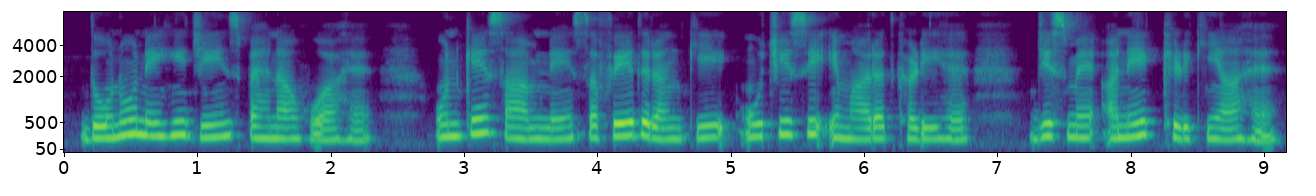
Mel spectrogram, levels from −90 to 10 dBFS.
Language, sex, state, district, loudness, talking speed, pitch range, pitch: Hindi, female, Bihar, Kishanganj, -17 LUFS, 135 wpm, 200-240 Hz, 215 Hz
